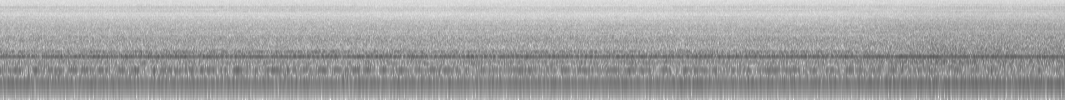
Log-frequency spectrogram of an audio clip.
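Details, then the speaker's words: Kenmore dehumidifier after cleaning, compressor just reconnected: steady, even hum with a constant mid-pitched tone and smooth fan rush, no knocks or rattles; compressor and fan run normally. "compressor is all reconnected and let's go ahead and turn this on and see what happens sounds good so far"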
